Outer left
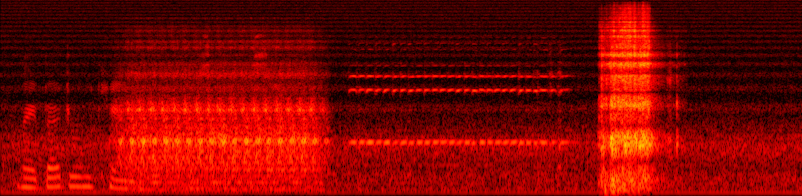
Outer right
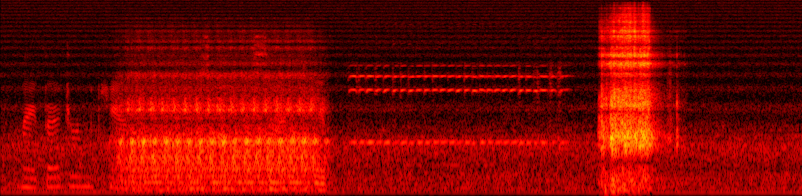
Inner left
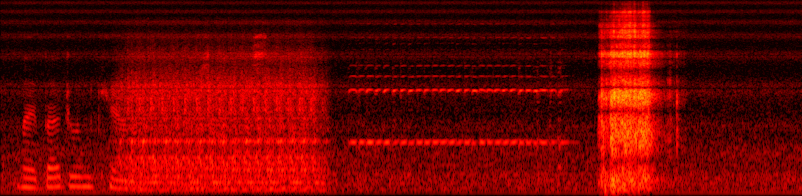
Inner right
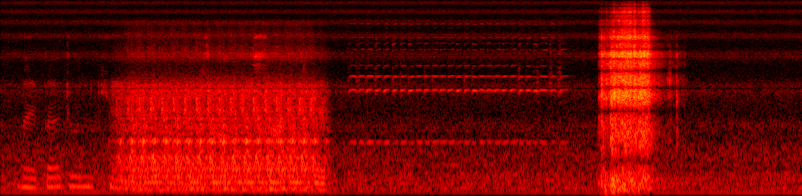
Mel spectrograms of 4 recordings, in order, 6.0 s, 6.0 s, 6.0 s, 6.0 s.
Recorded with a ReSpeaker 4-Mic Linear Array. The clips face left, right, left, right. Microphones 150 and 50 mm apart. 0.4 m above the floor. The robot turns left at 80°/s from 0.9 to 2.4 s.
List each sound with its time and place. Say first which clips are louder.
0.1 s a woman speaking: outer left 7 dB, inner left 3 dB; 35° left; by 2.5 s 85° right
2.6 s a violin: outer left 4 dB, inner left 5 dB; 45° left (ahead or behind)
4.5 s tearing paper: outer left 1 dB, inner left 3 dB; 30° left (ahead or behind)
